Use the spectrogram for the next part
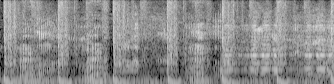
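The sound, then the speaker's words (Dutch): A farmer's pigs grunt over and over in a steady rhythm, about seven short low snorts in a few seconds, fairly loud with no one speaking. “Jouw varkens hebben me honger.”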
